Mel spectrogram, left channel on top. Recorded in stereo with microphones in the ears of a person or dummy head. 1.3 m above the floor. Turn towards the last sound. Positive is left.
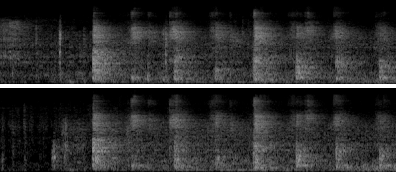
turn(degrees=5)  # may be behind; listen again after turning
